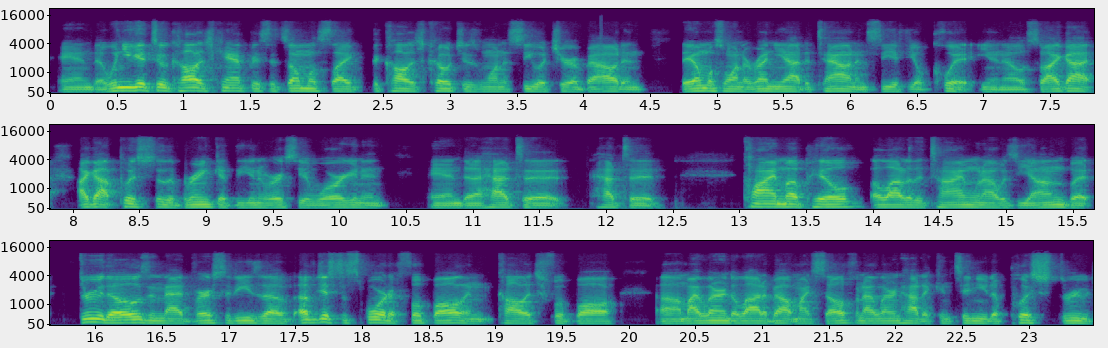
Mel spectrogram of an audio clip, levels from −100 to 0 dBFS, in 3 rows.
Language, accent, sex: English, American, male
